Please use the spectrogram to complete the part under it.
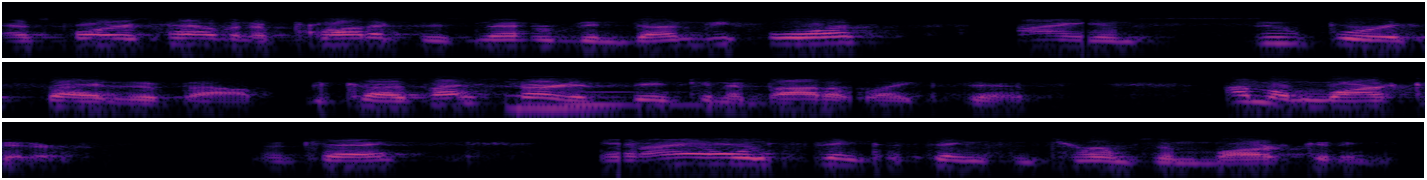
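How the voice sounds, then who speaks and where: An American man, middle-aged, giving an informal, emphatic sales pitch as a network marketer, telling stories and asking rhetorical questions. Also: lively intonation, a little fast, slightly rough. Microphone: telephone conference call. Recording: muffled, dull conference phone line.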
